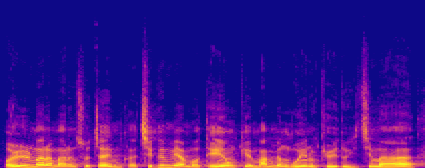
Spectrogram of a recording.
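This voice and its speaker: A man preaching a Sunday sermon as pastor, emphatic, moving between loud exclamations and soft near-whispers. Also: sits high, lively intonation, fast, gravelly. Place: church sanctuary. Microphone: microphone.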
